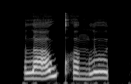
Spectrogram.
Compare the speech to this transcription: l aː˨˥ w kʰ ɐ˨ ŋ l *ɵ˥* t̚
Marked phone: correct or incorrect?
incorrect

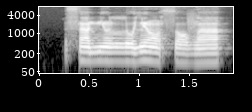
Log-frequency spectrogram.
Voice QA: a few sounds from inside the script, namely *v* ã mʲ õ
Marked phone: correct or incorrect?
incorrect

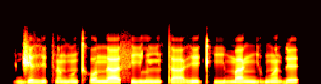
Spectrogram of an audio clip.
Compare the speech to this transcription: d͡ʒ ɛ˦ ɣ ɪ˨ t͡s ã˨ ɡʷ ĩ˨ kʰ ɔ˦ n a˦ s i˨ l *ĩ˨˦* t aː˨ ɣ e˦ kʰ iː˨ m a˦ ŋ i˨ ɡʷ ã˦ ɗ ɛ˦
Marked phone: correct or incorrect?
correct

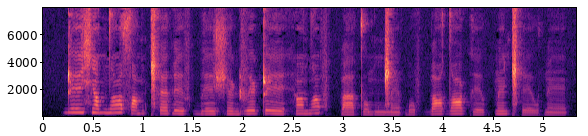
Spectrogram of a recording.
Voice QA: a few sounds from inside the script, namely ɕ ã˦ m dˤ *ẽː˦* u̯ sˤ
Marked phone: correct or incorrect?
incorrect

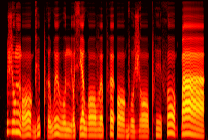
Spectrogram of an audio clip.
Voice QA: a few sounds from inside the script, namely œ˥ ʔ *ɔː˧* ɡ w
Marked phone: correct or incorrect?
correct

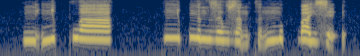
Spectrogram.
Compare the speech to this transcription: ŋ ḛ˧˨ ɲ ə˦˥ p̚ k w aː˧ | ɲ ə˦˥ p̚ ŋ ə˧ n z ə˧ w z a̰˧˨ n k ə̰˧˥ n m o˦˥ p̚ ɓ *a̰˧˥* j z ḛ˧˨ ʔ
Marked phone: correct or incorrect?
incorrect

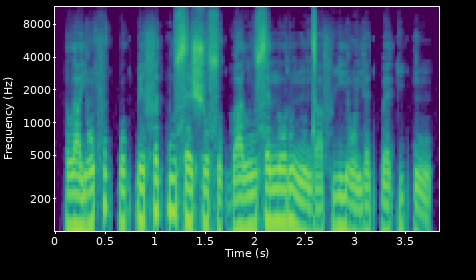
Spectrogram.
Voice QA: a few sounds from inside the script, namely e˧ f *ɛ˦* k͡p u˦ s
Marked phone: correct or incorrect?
correct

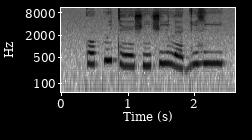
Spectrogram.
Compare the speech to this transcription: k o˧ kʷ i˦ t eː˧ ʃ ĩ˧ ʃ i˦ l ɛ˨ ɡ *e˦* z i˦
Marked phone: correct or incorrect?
incorrect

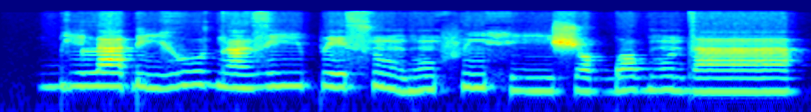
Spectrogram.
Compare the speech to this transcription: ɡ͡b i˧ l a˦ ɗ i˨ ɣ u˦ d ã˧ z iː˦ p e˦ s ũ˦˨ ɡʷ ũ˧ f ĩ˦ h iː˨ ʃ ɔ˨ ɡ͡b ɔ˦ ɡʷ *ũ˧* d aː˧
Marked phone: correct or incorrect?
correct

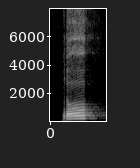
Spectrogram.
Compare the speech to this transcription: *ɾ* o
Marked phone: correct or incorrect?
correct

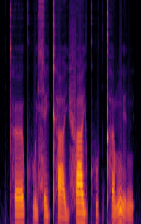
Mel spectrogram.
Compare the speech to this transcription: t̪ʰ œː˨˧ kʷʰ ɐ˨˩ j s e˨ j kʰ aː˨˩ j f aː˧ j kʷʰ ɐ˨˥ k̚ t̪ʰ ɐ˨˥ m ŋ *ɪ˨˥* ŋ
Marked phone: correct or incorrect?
incorrect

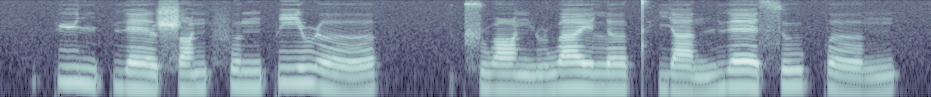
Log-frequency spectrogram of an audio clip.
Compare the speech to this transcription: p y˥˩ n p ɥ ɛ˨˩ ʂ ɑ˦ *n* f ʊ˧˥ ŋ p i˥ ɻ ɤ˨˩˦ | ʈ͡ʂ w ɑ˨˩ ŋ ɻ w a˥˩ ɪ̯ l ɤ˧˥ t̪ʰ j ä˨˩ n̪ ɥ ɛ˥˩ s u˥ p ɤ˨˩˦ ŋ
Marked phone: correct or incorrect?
incorrect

